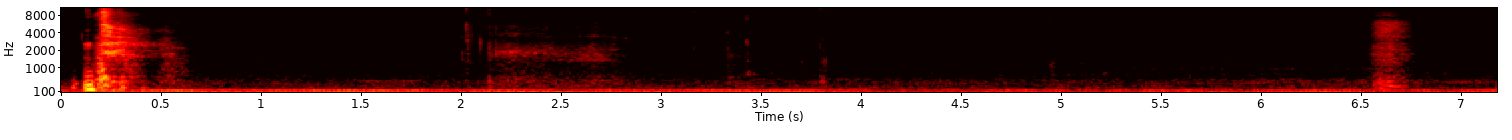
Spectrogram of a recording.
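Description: A single sharp sneeze bursts out at the start, followed by quiet room noise, scattered keyboard clicks and a faint breath near the end.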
